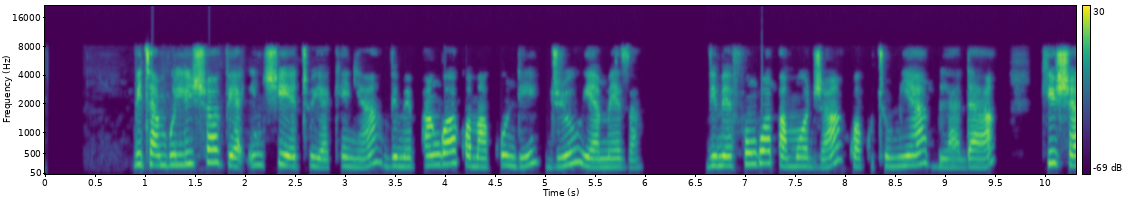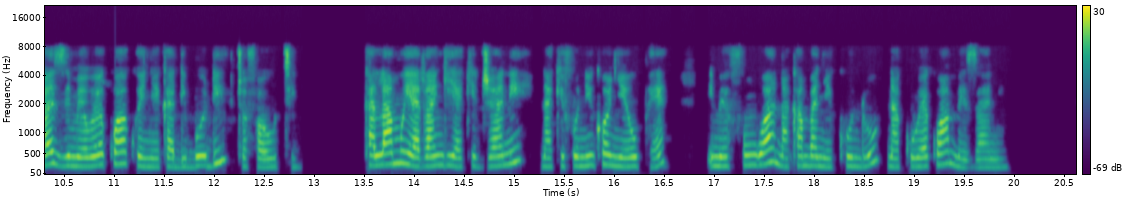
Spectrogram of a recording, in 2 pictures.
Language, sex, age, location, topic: Swahili, female, 18-24, Kisii, government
